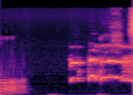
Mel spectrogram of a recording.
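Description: A rooster crowing: one long call that starts about a second in, steps up slightly in pitch and is held.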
